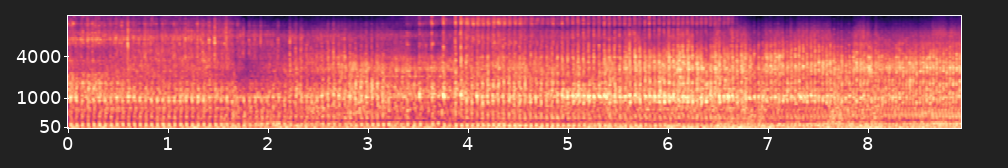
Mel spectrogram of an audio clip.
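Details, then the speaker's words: Brand-new 98cc Go Power Sports 3+ hp single-cylinder engine in a restored 1970 MTD Trailflight mini bike, started first time on full choke and still cold: fast even putter, steady firing, no misses; running cleanly. "Turn it on, full choke. That's one thing you gotta love about a brand new motor. They start the first time. Oh, she's still pretty cold."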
